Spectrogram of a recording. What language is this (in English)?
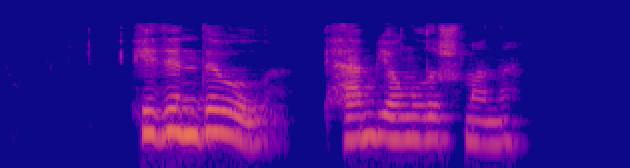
Bashkir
